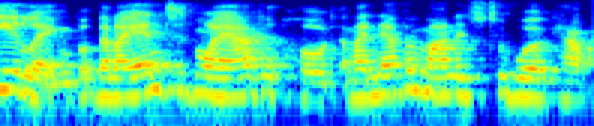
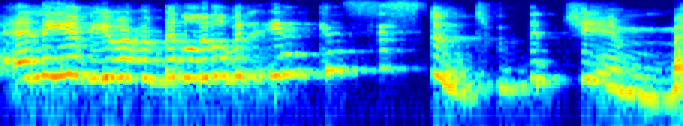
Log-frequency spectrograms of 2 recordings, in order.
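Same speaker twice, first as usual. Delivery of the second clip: laughing; 10 semitones higher than usual. Real, not acted. Teasing audience about gym habits.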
